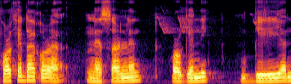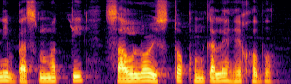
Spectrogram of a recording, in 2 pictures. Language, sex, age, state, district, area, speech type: Assamese, male, 45-60, Assam, Charaideo, urban, read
